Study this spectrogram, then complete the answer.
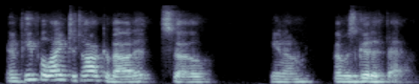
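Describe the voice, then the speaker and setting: In this live-streamed talk, a man in his forties from Illinois reads viewer comments while teaching mindfulness. His mid-range voice is animated and fairly quick, and his delivery rambles conversationally, often checking in with listeners.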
